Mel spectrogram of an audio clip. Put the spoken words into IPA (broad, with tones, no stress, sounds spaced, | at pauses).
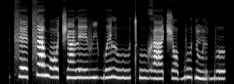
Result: t͡s ɛ˨ t͡s a˦ w ɔ˨ t͡ʃ ã˨ l e˨ v i˨ ɡʷ ɪ˨˦ l uː˨ tʰ u˨ ɣ a˨ t͡ʃ ɔ˨ b u˦ ɗ ũ˨ r b ʊ˦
